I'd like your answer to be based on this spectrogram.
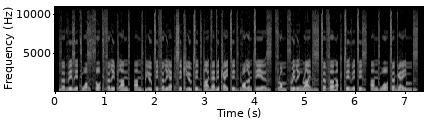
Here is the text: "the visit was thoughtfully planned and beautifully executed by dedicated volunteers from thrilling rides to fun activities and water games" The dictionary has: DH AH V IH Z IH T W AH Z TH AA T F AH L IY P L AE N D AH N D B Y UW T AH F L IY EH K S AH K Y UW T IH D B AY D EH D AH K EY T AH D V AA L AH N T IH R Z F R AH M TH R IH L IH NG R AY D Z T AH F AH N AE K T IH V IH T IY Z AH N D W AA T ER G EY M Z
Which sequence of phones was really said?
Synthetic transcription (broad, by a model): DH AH V IH Z IH T W AH Z TH AA T F AH L IY P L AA N D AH N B Y UW T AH F L IY EH K S AH K Y UW T IH D B AY D EH D AH K EY T AH D V AA L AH N T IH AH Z F R AH M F R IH L IH NG R AY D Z T AH F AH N AE K T IH V IH T IY Z AH N W AA T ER G EY M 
